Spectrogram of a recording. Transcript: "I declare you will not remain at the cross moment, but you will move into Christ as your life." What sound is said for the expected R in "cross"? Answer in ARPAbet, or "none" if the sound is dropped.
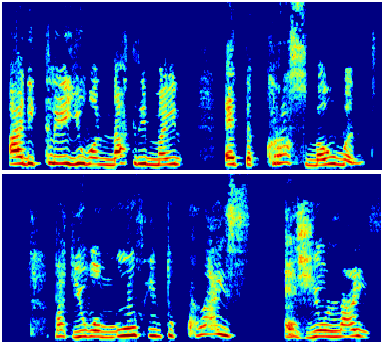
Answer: R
